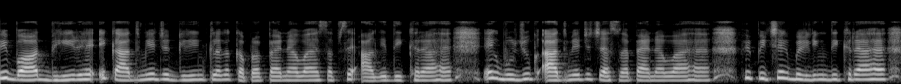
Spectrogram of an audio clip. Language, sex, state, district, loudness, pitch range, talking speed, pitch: Hindi, female, Chhattisgarh, Korba, -21 LUFS, 195-235 Hz, 240 wpm, 210 Hz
